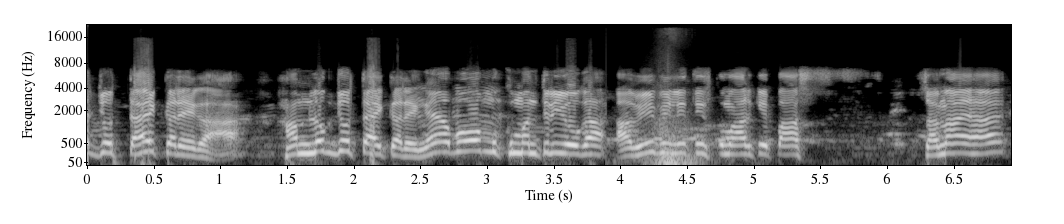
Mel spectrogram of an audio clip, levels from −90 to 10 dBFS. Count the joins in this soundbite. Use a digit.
1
